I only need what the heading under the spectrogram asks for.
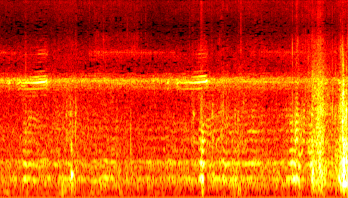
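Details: Honey bees buzzing around an apiary, a soft steady hum broken by brief clicks and knocks, with a louder burst of activity near the end.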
